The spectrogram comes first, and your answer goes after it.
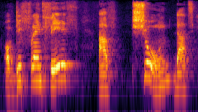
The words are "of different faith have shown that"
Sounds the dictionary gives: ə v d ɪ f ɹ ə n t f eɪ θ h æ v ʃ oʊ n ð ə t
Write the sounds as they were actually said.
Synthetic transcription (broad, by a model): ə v d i f ɹ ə n t f eɪ θ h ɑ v ʃ oʊ n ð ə t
